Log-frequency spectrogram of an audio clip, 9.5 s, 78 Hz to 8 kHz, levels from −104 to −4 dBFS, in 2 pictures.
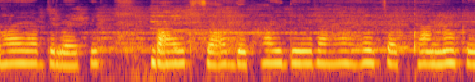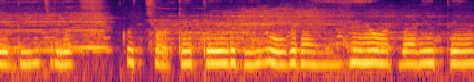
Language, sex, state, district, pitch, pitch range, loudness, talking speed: Hindi, female, Maharashtra, Dhule, 225 Hz, 220-235 Hz, -18 LUFS, 120 wpm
